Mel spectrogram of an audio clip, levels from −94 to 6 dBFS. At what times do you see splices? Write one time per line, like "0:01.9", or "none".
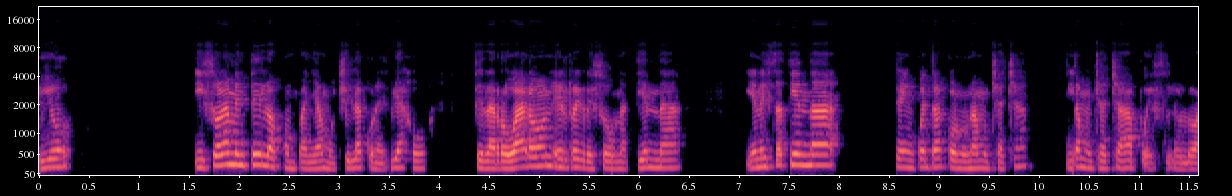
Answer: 0:02.8
0:03.5
0:05.7
0:08.6
0:10.3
